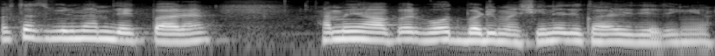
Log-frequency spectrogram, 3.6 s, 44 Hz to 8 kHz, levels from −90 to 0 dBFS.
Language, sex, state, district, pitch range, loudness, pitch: Hindi, female, Uttar Pradesh, Varanasi, 175-205 Hz, -15 LUFS, 190 Hz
